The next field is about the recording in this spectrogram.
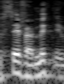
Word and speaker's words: Sefer HaMikne: The Sefer HaMakne goes a step, Sefer HaMikne really should be pronounced.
